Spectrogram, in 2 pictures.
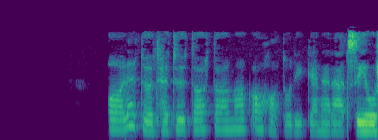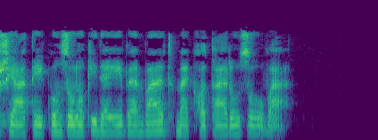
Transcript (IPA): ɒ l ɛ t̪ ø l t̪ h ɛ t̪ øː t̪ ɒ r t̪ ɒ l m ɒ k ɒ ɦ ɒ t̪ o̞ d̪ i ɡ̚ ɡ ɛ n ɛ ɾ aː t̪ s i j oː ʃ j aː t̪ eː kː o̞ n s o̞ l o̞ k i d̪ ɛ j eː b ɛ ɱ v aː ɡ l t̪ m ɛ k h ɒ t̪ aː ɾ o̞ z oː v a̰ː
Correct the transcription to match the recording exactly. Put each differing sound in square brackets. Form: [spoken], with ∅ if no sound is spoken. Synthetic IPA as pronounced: ɒ l ɛ t̪ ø l t̪ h ɛ t̪ øː t̪ ɒ r t̪ ɒ l m ɒ k ɒ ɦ ɒ t̪ o̞ d̪ i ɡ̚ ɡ ɛ n ɛ ɾ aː t̪ s i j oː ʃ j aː t̪ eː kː o̞ n [z] o̞ l o̞ k i d̪ ɛ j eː b ɛ ɱ v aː [∅] l t̪ m ɛ k h ɒ t̪ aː ɾ o̞ z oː v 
